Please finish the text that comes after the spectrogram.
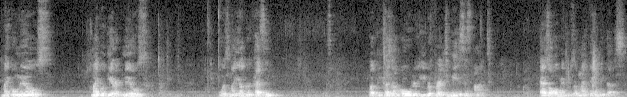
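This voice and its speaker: Female witness, precise formal testimony, mellow tone, very roomy courtroom sound. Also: fairly low pitch, steady tone, unhurried, pauses often. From Wilmington, Delaware, USA. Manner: careful, precise, formal phrasing. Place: large indoor courtroom. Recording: distant echoey courtroom, faint noise.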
